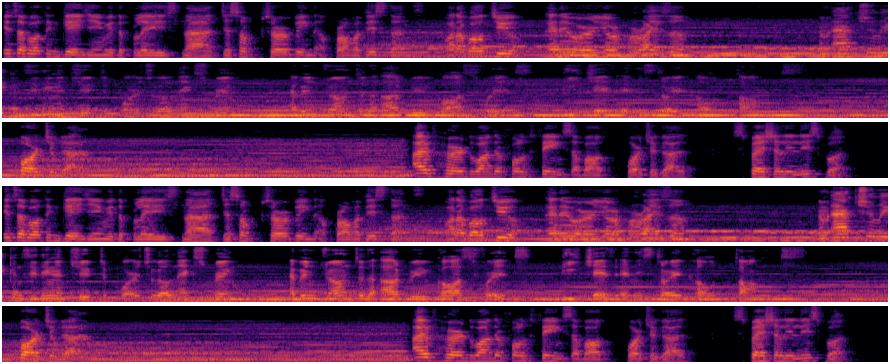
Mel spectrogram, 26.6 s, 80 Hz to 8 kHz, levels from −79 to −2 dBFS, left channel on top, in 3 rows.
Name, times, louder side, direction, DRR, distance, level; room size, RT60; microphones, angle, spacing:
voice 1, 0.0-6.9 17.9-18.6 21.8-24.6 25.0-26.1, equal, ahead, 0.4 m, -32 dB
sound 1, 3.3-21.8, equal, 90° left, 2.4 m, -37 dB
sound 2, 5.5-21.8, left 6 dB, 60° left, 0.4 m, -33 dB
voice 2, 8.2-11.3 11.7-14.1 14.4-16.9, right 4 dB, 60° right, 0.5 m, -33 dB
4.3 x 2.4 x 3.5 m
head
